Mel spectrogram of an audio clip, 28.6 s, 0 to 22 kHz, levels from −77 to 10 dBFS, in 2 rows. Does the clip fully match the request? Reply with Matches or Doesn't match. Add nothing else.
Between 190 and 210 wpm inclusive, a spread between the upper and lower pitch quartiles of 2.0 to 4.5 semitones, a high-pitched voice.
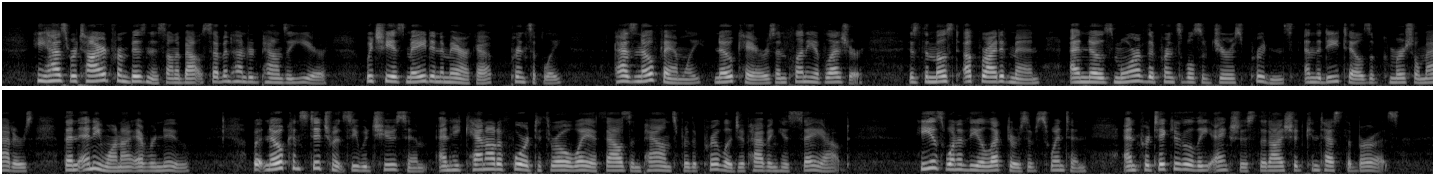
Matches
